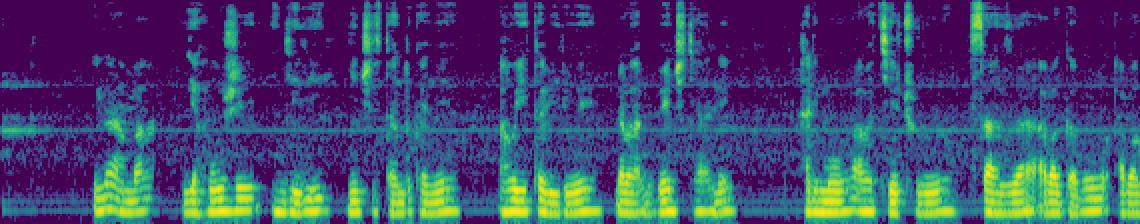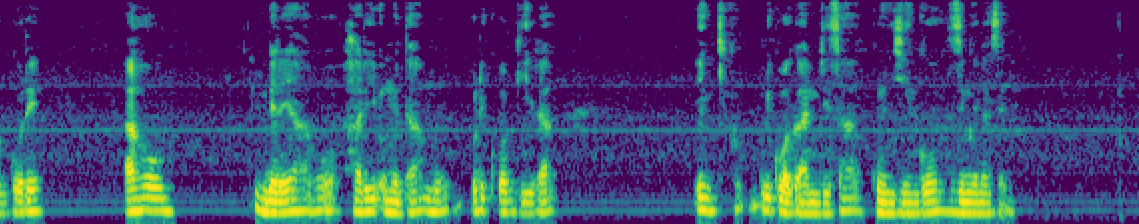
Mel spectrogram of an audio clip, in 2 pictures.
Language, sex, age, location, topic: Kinyarwanda, male, 18-24, Kigali, government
